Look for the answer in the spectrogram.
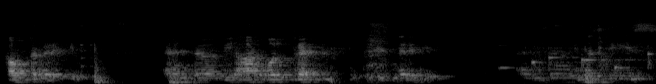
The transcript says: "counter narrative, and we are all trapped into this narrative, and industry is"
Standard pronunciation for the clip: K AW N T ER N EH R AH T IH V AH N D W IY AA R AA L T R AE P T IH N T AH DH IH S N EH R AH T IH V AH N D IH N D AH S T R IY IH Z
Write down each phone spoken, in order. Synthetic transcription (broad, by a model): K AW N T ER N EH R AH T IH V AH N D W IY AA R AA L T R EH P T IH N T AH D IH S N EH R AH T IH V AH N D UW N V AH T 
